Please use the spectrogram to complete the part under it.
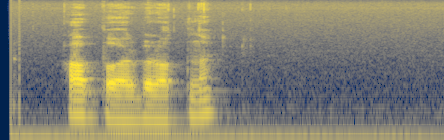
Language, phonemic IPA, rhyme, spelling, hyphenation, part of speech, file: Norwegian Bokmål, /ˈabːɔrbroːtənə/, -ənə, abborbråtene, ab‧bor‧brå‧te‧ne, noun, Nb-abborbråtene.ogg
- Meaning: definite plural of abborbråte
